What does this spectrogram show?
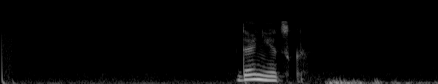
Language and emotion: Russian, neutral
